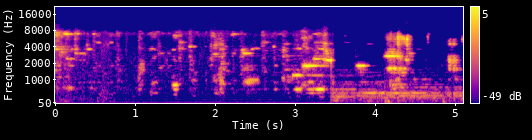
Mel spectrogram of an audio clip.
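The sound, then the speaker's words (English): A mobile phone ringtone plays a bright, chirpy electronic melody of quick repeating notes, moderately loud, with a low murmur joining in toward the end. “that would be Annette's phone going off up there”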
